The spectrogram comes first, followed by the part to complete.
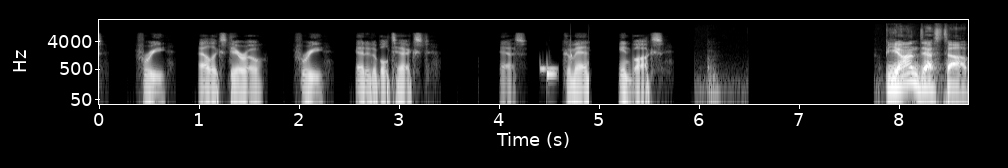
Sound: beep

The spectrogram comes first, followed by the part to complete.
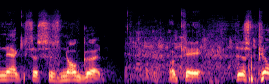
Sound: audience laughs

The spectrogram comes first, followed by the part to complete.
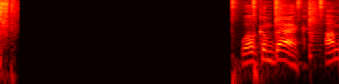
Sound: paper rips

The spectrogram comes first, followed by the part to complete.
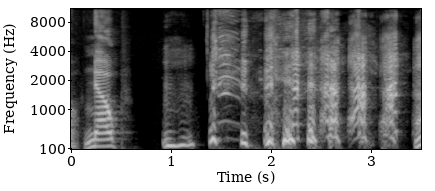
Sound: laughter

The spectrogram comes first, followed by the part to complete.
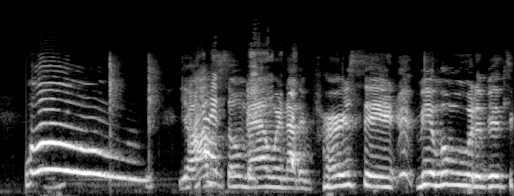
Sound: claps

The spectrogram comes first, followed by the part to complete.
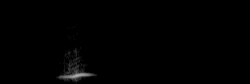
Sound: ping

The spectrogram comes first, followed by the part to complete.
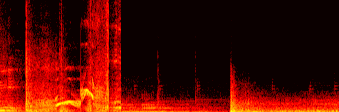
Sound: screaming

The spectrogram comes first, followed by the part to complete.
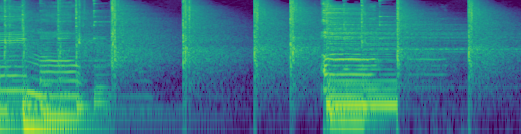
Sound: claps four times

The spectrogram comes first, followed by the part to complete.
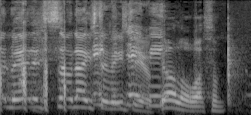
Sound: laughter

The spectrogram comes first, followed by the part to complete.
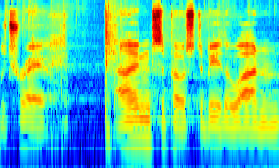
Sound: spits

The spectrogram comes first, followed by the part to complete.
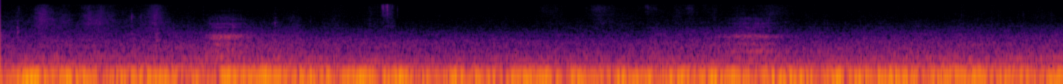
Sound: taking slow breaths

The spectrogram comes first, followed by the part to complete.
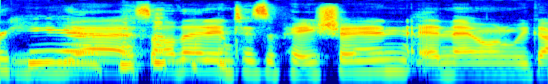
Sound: giggling

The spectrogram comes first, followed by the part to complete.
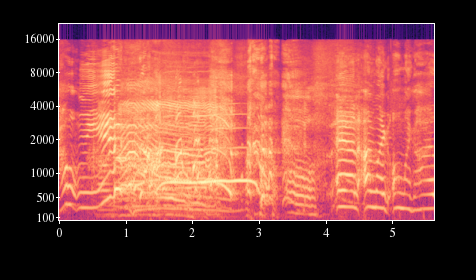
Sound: all expressing exasperation

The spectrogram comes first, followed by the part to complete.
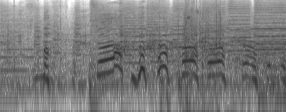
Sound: crying

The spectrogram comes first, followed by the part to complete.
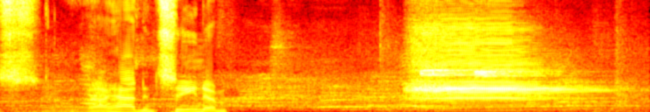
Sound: buzzer dings

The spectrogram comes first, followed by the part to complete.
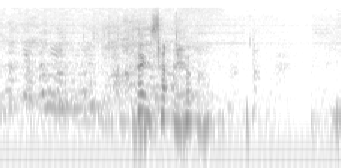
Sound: Cantonese

